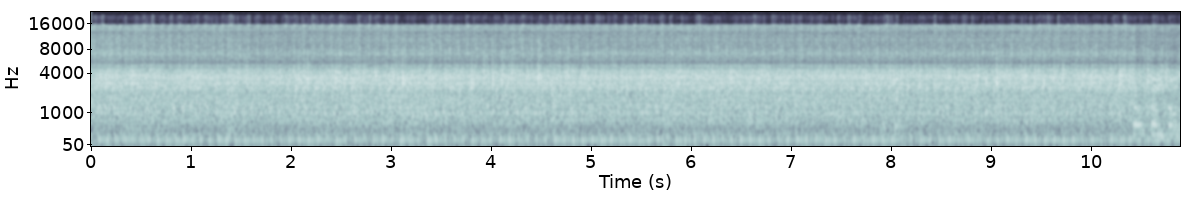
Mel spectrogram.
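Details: Single-cylinder bike idling after carburetor air screw adjustment, with a firm, regular beat that holds its speed; the carburetor is properly adjusted and the idle is normal.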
